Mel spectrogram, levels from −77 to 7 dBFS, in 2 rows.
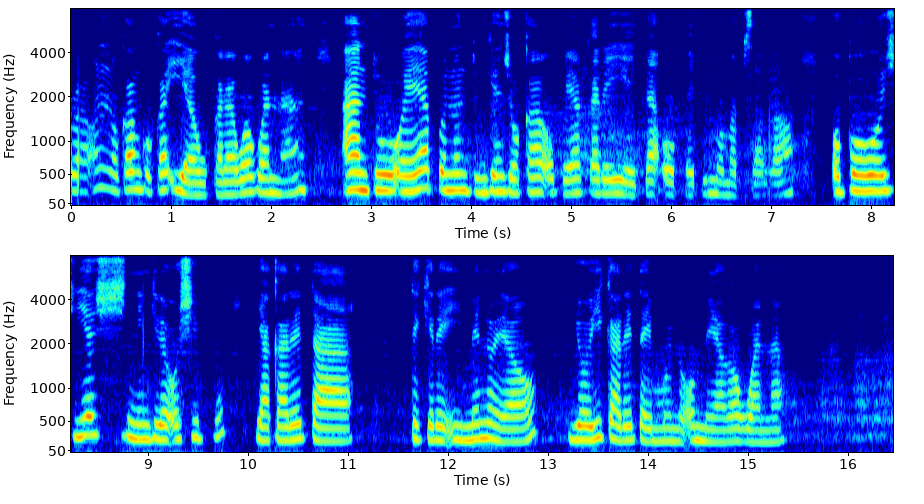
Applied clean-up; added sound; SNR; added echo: neural separator model SepFormer DNS4.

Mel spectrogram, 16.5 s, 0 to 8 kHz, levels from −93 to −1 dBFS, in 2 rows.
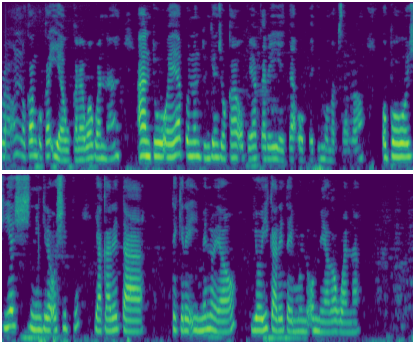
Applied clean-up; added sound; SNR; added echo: classical method Wiener filter.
